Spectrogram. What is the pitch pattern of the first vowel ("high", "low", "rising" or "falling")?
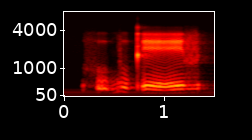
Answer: falling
